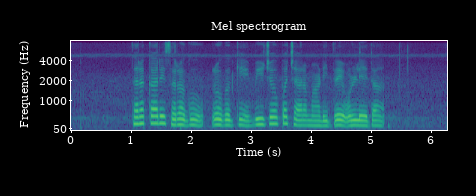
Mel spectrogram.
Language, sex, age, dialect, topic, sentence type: Kannada, female, 31-35, Coastal/Dakshin, agriculture, question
